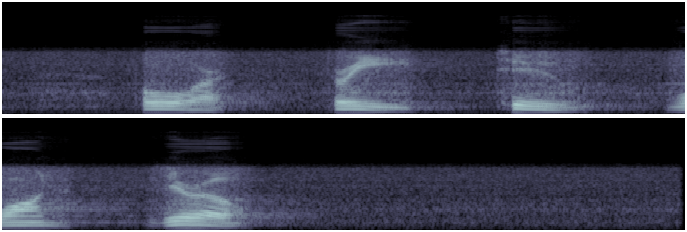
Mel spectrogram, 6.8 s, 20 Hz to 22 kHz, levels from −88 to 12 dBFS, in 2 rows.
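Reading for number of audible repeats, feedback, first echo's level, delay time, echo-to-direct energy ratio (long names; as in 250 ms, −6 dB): 3, 59%, −24.0 dB, 115 ms, −22.0 dB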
